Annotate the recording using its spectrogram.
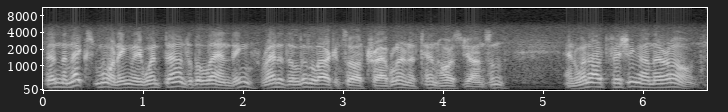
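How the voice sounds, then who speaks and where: A man's voice: medium pitch, animated, quick pace, close to an everyday voice. Actor as worried insurance man on tinny vintage radio. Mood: concerned, businesslike. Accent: American. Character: worried, suspicious male insurance office manager. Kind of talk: 1950s radio drama dialogue. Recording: thin band-limited old radio broadcast.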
